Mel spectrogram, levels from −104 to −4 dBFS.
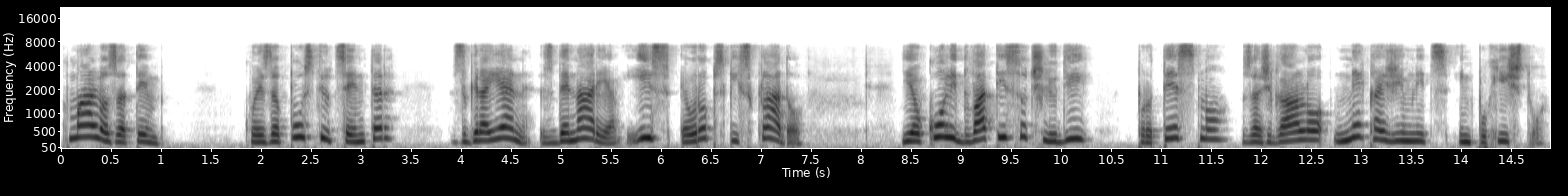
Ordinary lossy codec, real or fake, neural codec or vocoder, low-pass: none; fake; codec, 16 kHz, 4 kbps, FreqCodec, larger model; 7.2 kHz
